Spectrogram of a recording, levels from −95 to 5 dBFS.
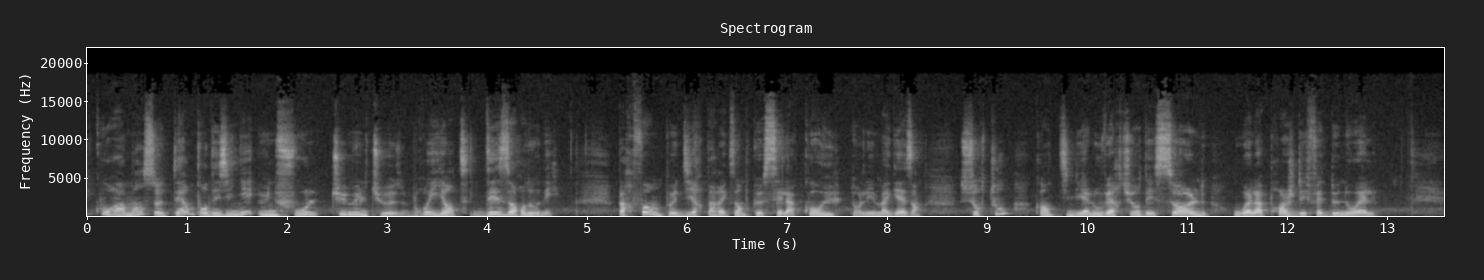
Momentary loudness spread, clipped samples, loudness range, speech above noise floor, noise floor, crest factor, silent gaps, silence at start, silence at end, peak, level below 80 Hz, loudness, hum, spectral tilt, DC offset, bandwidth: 10 LU; under 0.1%; 3 LU; 25 dB; -50 dBFS; 18 dB; none; 0.1 s; 0.1 s; -6 dBFS; -80 dBFS; -25 LUFS; none; -3 dB/octave; under 0.1%; 18 kHz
